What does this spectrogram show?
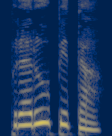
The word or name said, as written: ಪ್ರರೂಪಿತ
